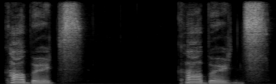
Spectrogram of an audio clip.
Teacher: ini P-nya tidak usah dibaca langsung masuk huruf B-nya aja. CBDs S-nya dia dibaca pakai Z ya.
